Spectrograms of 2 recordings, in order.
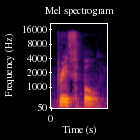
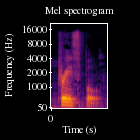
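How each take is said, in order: Both takes have the same delivery.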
